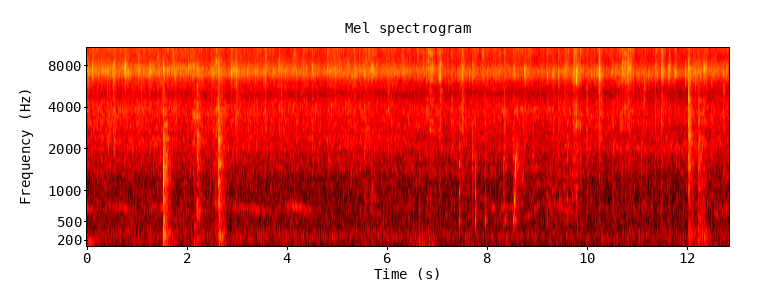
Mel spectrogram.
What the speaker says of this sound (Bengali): রসুন কুচিও দিয়ে দিলাম। পেঁয়াজটা ভাজা ভাজা হোক।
